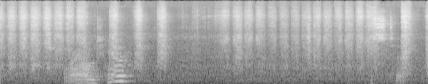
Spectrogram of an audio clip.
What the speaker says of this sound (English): I'm going to sand the wingtips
